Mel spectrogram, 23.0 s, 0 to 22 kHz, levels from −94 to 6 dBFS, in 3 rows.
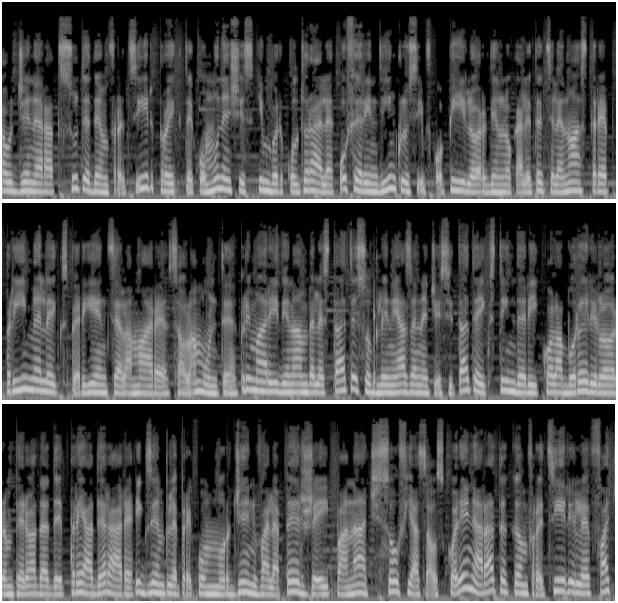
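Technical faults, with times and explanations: No technical faults are audible anywhere in the recording.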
